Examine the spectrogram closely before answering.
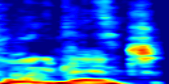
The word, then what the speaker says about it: poignant: squinion or poignant yeah it's pronounced poignant don't change let us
